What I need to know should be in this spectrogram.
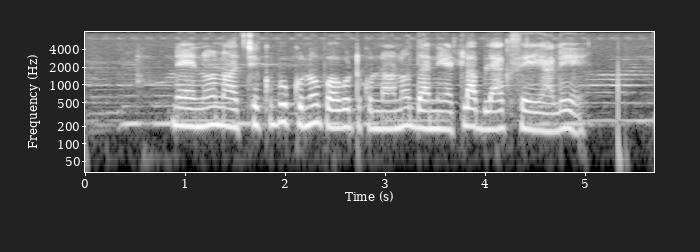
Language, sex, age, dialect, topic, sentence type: Telugu, female, 41-45, Southern, banking, question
